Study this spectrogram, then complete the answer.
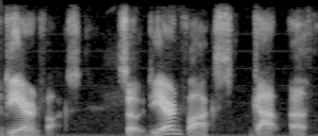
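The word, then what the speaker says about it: De'Aaron Fox: in here and yeah they emphasize that first syllable deer in Fox that's the D okay so d Aaron Fox so the Aaron Fox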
